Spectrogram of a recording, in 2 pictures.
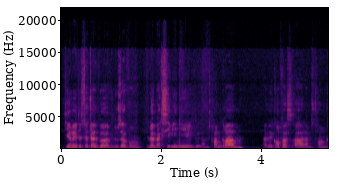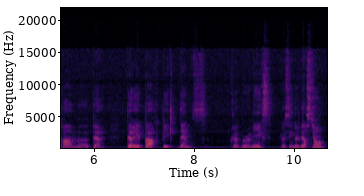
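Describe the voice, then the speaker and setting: An unhurried man with a fairly high voice presents his vinyl collection in a casual show-and-tell vlog. He sounds enthusiastic and often corrects himself mid-sentence.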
